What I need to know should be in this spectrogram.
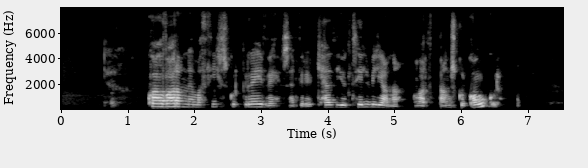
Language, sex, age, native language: Icelandic, female, 60-69, Icelandic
